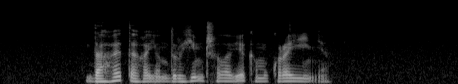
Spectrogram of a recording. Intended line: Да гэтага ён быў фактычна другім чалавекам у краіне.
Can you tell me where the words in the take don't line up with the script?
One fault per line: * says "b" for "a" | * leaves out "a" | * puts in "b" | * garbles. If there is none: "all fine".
* leaves out "быў фактычна"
